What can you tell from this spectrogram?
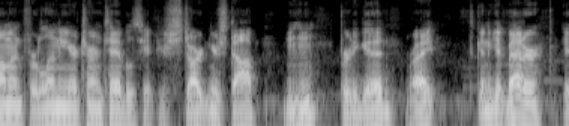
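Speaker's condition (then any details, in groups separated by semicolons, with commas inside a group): No condition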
